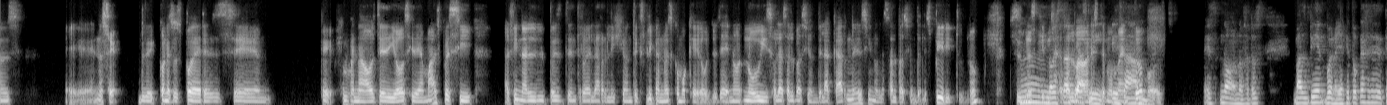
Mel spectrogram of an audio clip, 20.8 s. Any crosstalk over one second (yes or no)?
yes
